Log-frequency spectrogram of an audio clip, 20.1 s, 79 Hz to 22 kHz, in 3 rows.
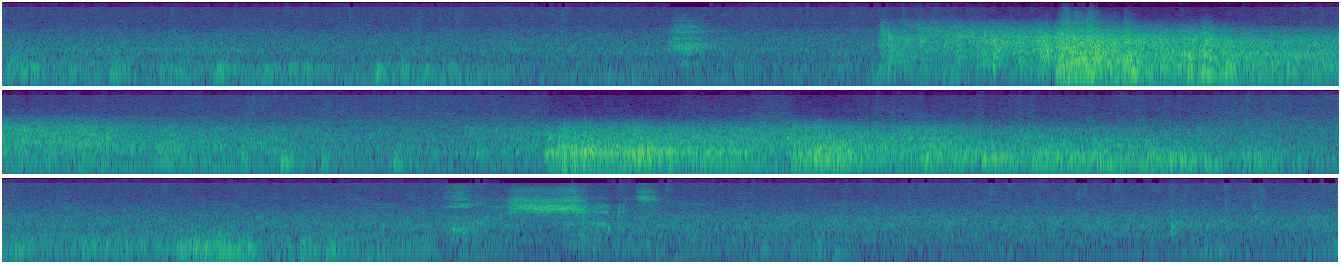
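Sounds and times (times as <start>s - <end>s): thunder rumbling: 0.0s - 18.8s
steady rain: 0.0s - 20.0s.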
